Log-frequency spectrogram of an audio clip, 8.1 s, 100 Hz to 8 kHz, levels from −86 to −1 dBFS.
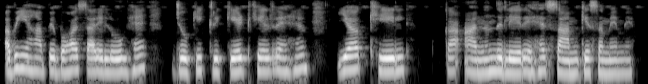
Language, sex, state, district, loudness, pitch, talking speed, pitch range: Hindi, female, Chhattisgarh, Sarguja, -19 LUFS, 195 Hz, 185 wpm, 185-205 Hz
